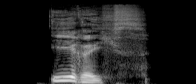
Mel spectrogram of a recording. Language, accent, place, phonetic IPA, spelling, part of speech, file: German, Germany, Berlin, [ˈeːʁɪçs], Erichs, noun, De-Erichs.ogg
- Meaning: genitive of Erich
